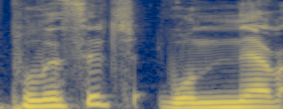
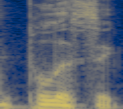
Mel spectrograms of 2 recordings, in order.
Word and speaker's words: Pulisic: like Christian Pulisic, I will never say Pulisic.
